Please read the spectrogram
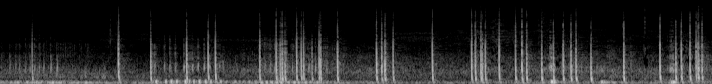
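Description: Aerial firework shells bursting in a display: a rapid, irregular run of sharp bangs and cracks, several a second, over a low rumble.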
